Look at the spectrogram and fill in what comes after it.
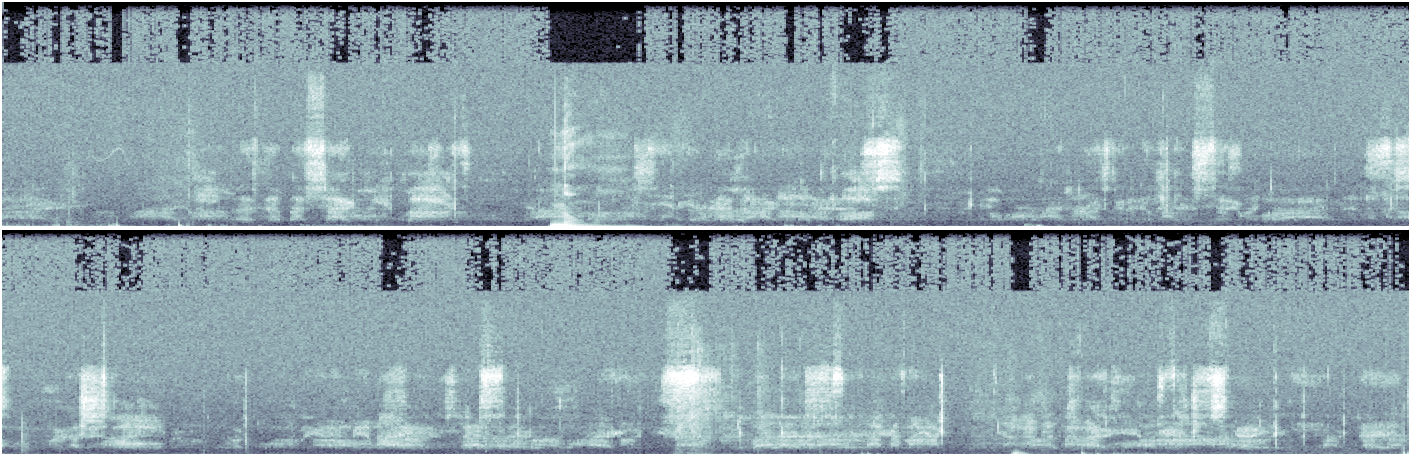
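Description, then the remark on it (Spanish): Faint, breathy whispering voices, about four of them, murmur throughout a recording, overlapping and hard to make out, with soft hissy bursts and a brief louder thump near the start. “Pasaron varios minutos y se vuelven a escuchar esas voces.”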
